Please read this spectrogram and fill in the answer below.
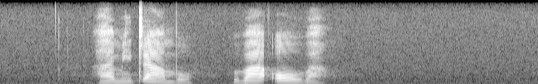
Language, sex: Venda, female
